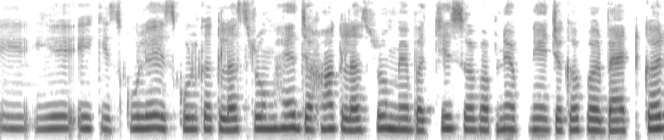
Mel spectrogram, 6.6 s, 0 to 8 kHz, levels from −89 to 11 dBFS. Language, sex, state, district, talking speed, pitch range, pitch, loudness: Hindi, female, Chhattisgarh, Bastar, 180 wpm, 235-255 Hz, 245 Hz, -28 LUFS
